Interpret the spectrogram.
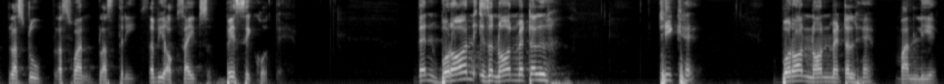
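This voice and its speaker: A man's voice: a little high, a bit bright. An Indian man teaching an exam-prep chemistry lesson, explaining step by step and asking and answering his own questions. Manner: switches between Hindi and English phrases. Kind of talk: exam-prep problem-solving lecture.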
